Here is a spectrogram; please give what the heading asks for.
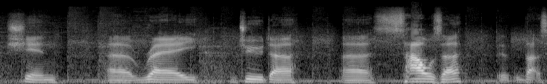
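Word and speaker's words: Souther: rao taki jaggi shin uh ray judah uh sauza that's how you pronounce it i don't know why they've spelt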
